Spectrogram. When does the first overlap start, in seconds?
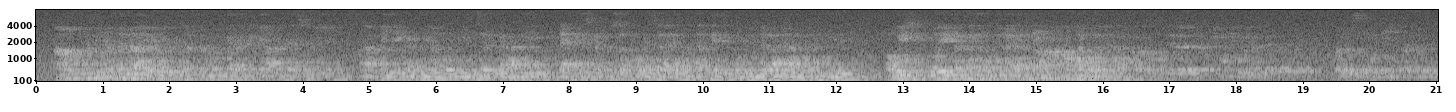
15 s

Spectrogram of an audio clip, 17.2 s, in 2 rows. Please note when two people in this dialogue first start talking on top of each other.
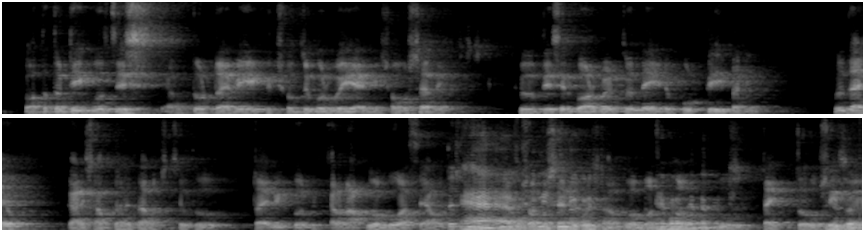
14 s

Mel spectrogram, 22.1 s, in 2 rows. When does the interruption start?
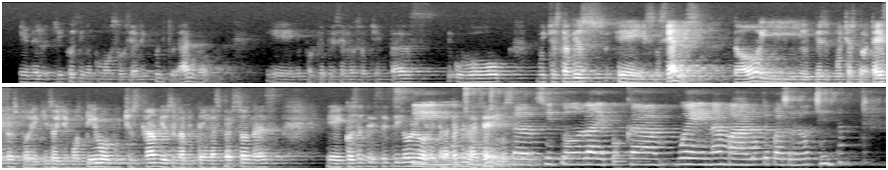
16 s

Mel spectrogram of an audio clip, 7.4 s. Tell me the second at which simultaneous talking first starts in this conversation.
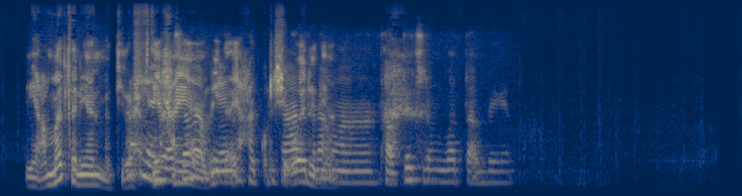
1 s

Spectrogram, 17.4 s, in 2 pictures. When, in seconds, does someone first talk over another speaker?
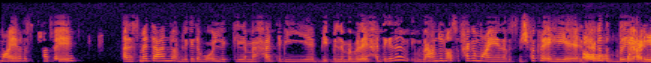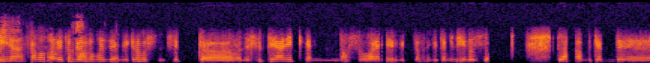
8 s

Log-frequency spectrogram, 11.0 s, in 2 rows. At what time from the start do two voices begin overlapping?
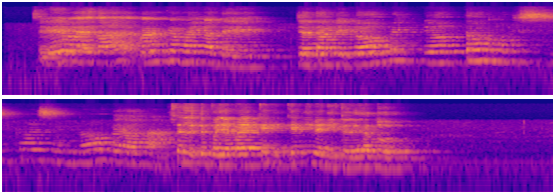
none

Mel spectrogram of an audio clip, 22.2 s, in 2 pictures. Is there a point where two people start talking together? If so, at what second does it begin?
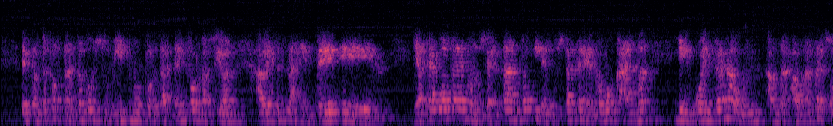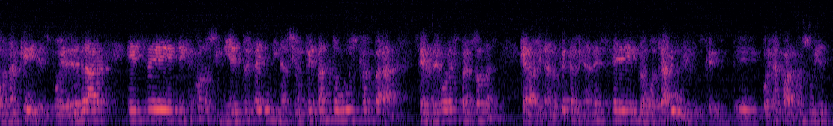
none

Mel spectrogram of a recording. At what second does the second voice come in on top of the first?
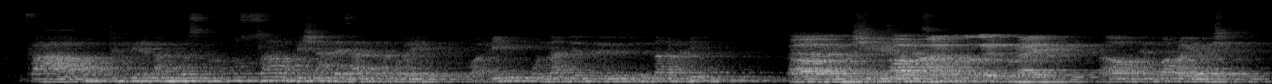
8 s

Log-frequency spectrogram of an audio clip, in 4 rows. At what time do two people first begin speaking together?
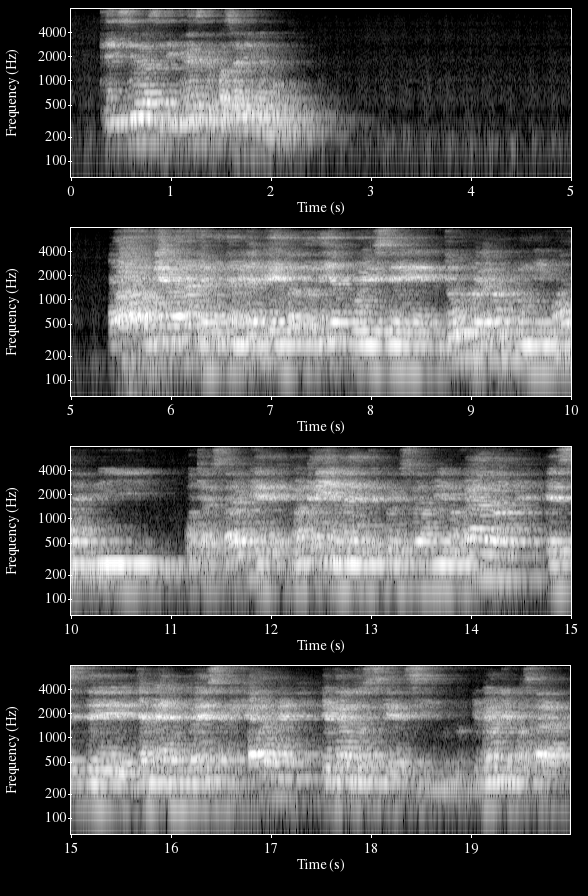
none

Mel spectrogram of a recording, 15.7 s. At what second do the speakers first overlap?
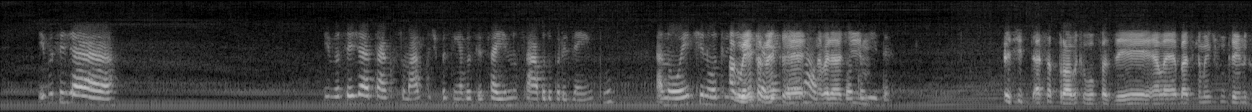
9 s

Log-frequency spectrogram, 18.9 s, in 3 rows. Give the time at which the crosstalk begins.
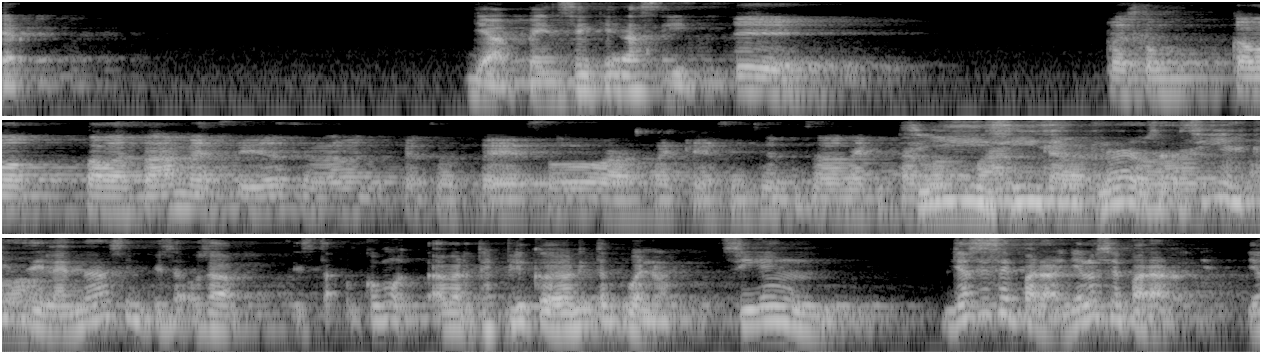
11 s

